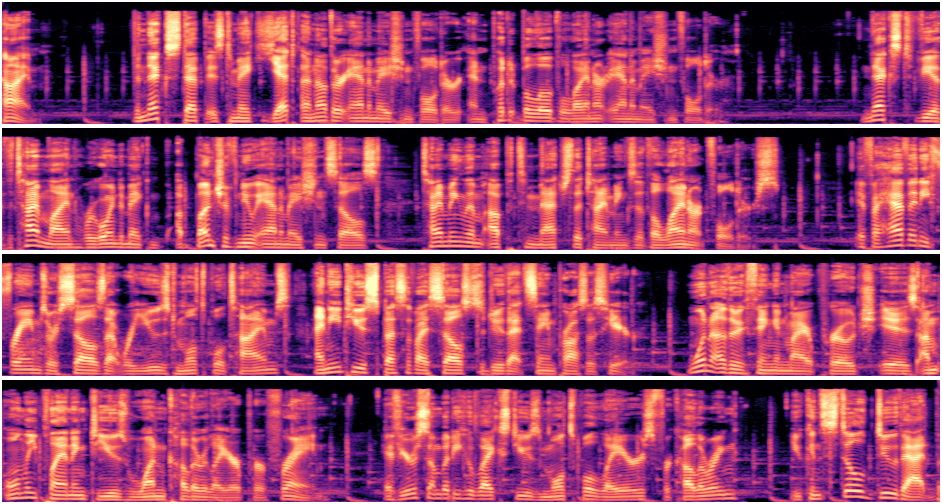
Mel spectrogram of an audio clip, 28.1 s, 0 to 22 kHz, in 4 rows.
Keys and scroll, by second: 1.0-2.5 typing, 15.0 ctrl+z, 17.8 ctrl+z.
